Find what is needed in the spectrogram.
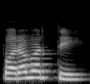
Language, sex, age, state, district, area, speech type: Odia, female, 18-30, Odisha, Bhadrak, rural, read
